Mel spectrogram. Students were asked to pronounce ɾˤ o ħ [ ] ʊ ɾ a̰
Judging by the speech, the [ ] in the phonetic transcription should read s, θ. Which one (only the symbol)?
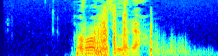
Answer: θ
